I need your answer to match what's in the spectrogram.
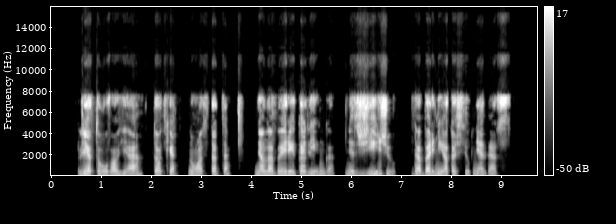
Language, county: Lithuanian, Klaipėda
